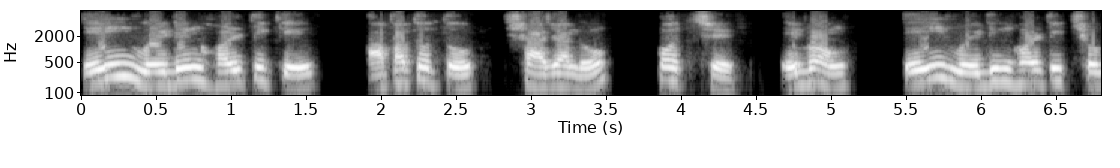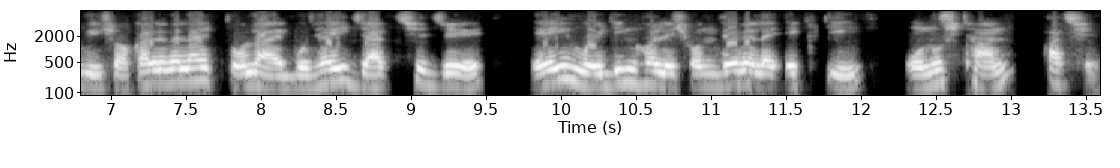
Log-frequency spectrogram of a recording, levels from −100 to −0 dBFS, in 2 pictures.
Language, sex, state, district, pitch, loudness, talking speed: Bengali, male, West Bengal, Jalpaiguri, 195 Hz, -12 LUFS, 115 wpm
